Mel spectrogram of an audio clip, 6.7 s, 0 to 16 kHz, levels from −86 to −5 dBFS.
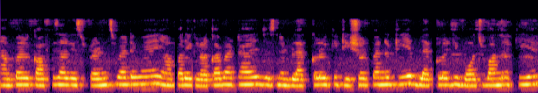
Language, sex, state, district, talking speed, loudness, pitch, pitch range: Hindi, female, Delhi, New Delhi, 250 wpm, -15 LUFS, 240 Hz, 225-250 Hz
